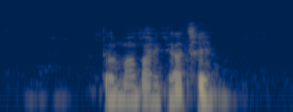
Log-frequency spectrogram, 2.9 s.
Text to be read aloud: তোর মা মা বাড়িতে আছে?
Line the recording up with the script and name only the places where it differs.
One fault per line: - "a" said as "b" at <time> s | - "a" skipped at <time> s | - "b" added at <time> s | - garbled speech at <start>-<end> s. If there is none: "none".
- "মা" skipped at 1.3 s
